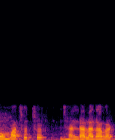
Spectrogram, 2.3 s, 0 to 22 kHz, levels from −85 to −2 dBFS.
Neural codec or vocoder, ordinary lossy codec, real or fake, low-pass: codec, 16 kHz, 16 kbps, FunCodec, trained on Chinese and English, 50 frames a second; Opus, 16 kbps; fake; 5.4 kHz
